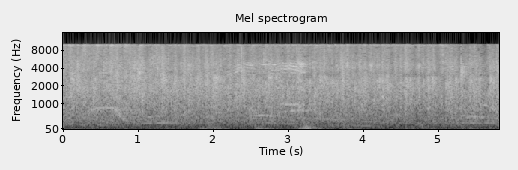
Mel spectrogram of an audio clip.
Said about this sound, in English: Give the Lord a clap offering right now. Give the Lord a clap offering right now.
